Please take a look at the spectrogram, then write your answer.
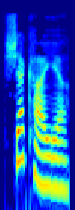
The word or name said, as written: shecayah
